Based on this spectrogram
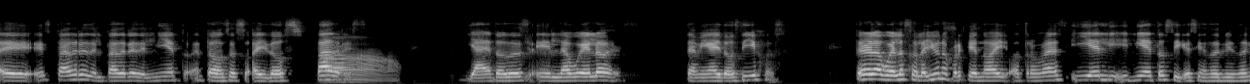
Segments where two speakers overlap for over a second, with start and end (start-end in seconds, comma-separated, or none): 4.6-5.9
